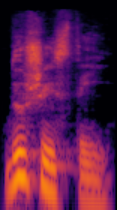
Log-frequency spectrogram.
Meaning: fragrant, sweet-scented
- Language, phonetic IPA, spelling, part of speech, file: Russian, [dʊˈʂɨstɨj], душистый, adjective, Ru-душистый.ogg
